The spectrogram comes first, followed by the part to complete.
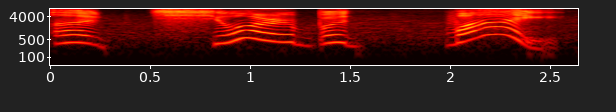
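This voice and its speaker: Game sidekick: tiny inquisitive fairy girl, extremely high squeaky voice, swooping intonation. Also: sing-song, very slow, background noise, full character voice. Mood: puzzled. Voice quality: squeaky, childlike. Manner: naive, inquisitive, speaks in third person. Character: tiny, curious, childlike floating fairy companion girl. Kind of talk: scripted video game voice acting. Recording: clear game music behind the voice.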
